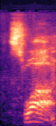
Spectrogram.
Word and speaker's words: SWA: Swa. SWA. 3 letters. 1 syllable.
